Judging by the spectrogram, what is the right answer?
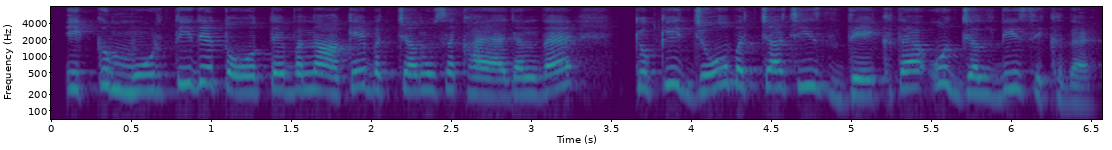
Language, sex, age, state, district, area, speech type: Punjabi, female, 30-45, Punjab, Rupnagar, urban, spontaneous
